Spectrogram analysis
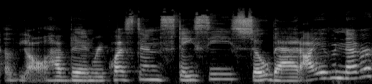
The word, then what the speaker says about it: STAYC: them i'm pretty sure you pronounce it stacy like stay see okay um this is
